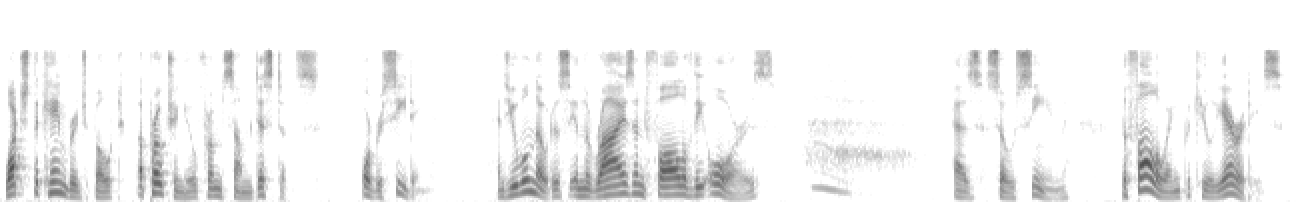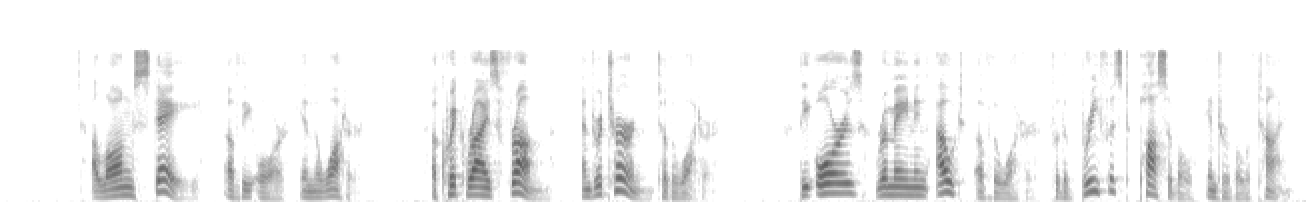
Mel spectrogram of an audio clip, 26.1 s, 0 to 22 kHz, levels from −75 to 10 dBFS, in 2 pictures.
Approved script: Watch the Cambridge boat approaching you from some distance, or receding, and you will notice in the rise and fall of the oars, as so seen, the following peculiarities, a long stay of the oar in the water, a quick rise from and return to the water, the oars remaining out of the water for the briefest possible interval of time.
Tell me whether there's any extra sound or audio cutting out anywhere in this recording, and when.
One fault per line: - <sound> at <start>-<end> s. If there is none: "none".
- sigh at 8.0-9.3 s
